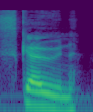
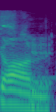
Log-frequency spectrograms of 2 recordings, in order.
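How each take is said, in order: First: The vowel is long, rhyming with cone. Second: The vowel is short, rhyming with con. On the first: The speaker calls it right. "There's an E in it. It's scone" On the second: The speaker calls it wrong. "It's not scone. It's not S C O N"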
